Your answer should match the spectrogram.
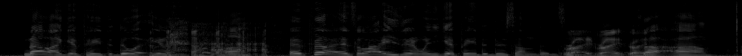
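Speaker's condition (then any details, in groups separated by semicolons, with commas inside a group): Cerebral palsy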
